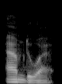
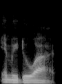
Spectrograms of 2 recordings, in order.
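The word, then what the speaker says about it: Amduat: living below amy amy most people pronounce it as am duet the book of the am doubt but it's really emmy do i okay so um but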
